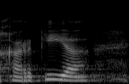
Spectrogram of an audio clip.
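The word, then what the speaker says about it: Axarquía: modo antiguo, pero que es bárbaro pronunciar con el sonido de la X actual, porque en lo antiguo esa X se pronunciaba como J.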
